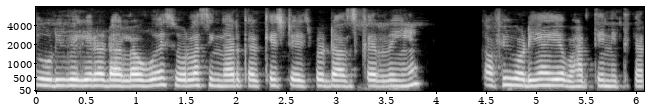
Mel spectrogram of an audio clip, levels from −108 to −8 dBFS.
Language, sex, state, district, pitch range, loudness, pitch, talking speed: Hindi, female, Bihar, East Champaran, 205-220 Hz, -19 LUFS, 210 Hz, 215 wpm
